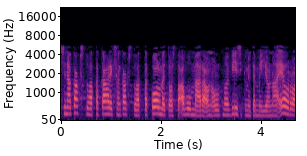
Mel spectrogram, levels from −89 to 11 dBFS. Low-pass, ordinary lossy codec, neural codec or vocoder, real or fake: 5.4 kHz; none; none; real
